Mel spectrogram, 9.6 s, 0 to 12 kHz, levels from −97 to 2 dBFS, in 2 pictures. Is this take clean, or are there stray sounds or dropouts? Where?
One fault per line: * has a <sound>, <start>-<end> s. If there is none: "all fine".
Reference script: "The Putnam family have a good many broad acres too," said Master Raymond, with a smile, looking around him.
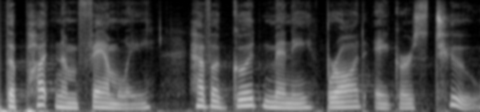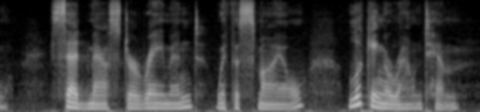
all fine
